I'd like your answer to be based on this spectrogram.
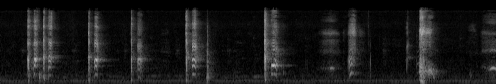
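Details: A child gives a run of about eight harsh, explosive coughs, some in quick pairs, with softer breaths between and a low steady hum behind; described as a terrible cough.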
